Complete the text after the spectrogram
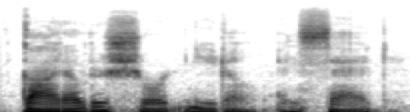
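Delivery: usual speaking voice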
